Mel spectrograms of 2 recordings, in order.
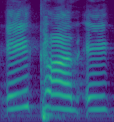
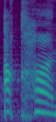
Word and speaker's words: Achan: Ayan, lagi ko sinasabi, Achan, pero kinorek ako ng ating tatay na nasa US ngayon. Sabi niya, anak, you pronounce it with throaty. Ayan, diba? Rough and throaty pronunciation. Sabihin mo, Achan.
